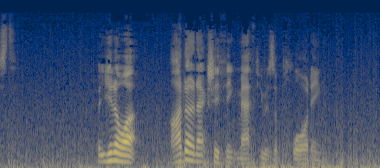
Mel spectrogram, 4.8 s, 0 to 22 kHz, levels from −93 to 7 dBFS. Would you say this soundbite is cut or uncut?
uncut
